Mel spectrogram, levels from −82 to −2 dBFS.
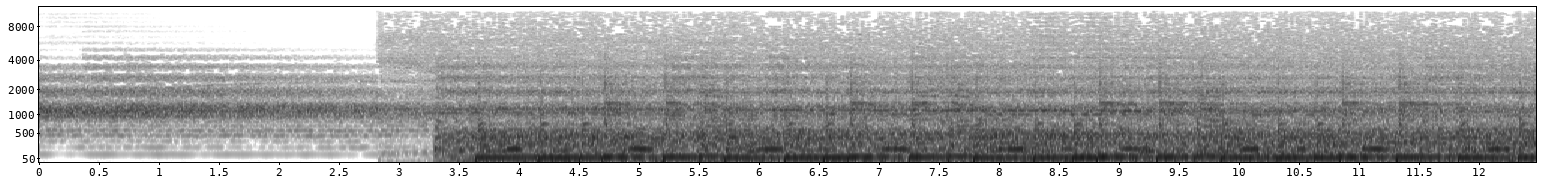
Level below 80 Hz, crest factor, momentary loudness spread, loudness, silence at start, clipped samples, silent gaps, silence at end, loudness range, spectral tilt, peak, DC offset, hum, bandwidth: -22 dBFS; 12 dB; 9 LU; -19 LUFS; 0 s; under 0.1%; none; 0 s; 6 LU; -6.5 dB/octave; -4 dBFS; under 0.1%; none; 11 kHz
